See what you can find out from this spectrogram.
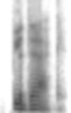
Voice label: "bedeck", American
